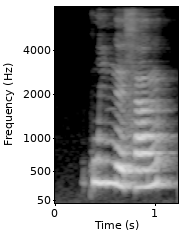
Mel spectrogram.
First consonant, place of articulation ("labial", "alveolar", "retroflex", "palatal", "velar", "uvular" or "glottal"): velar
